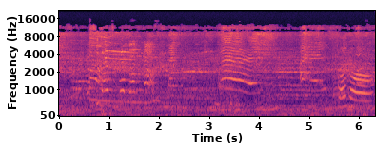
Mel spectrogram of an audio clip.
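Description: Young children's high-pitched squeals and calls while playing, a few rising and falling cries, over background music and the steady hubbub of a busy play hall.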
